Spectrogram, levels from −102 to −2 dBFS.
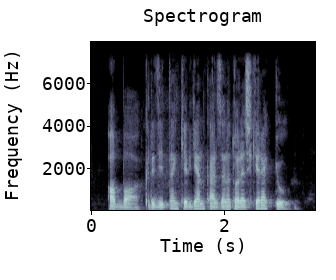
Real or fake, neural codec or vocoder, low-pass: fake; vocoder, 24 kHz, 100 mel bands, Vocos; 7.2 kHz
